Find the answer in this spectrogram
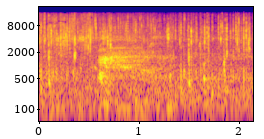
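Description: A steady stream of liquid pouring and splashing onto a person, played as someone urinating on them from above.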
